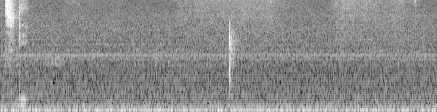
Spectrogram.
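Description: Fingers rustle through hair close by.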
